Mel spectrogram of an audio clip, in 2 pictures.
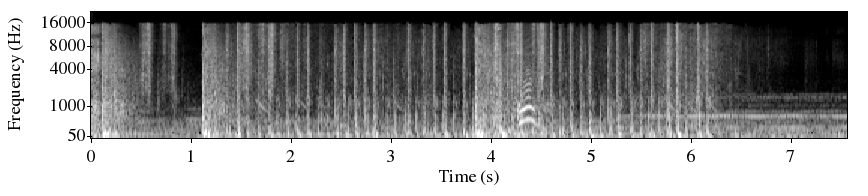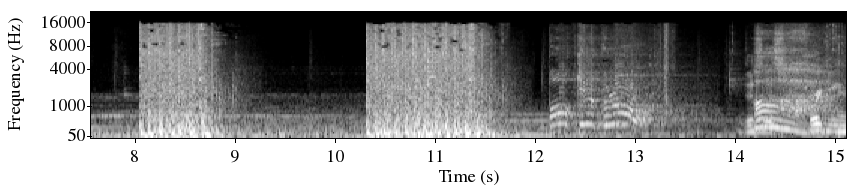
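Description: Rapid bursts of gunfire in the mobile game PUBG Mobile, including pump shotgun blasts, come in dense volleys broken by short pauses, with game effects and excited commentary layered over the shots.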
